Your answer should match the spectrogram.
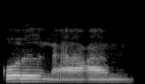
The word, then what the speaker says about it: قل نعم: Pronounce the L clearly, there's no reason to do idgham here.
